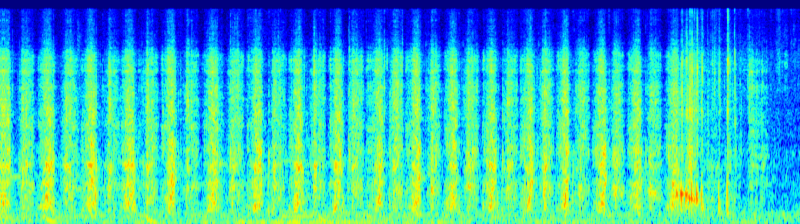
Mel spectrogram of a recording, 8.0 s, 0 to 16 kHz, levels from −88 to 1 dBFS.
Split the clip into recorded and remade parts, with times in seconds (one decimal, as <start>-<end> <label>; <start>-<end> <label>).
0.0-8.0 recorded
